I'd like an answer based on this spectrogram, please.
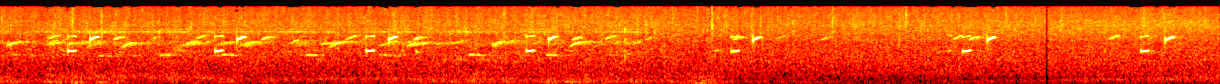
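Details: Coquis calling during rain in Puerto Rico: a chorus of short two-note chirps, a low tone then a higher upswept one, repeating from several frogs at once over steady rain hiss and low rumble.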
